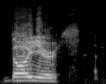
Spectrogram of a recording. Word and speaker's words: Doyers: Los Dodgers, and it's just remove the middle D for a Y, and you'll get it, dude. Doyers.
